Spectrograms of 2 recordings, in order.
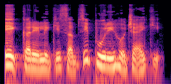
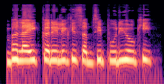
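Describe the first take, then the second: First: Lower, matter-of-fact stinginess on एक करेले; a hint of a stingy old woman; stingy mother-in-law. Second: Higher, sarcastic भला up front; daughter-in-law mocking the mother-in-law's words; mocking echo. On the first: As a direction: settle it like a miser. Mother-in-law decides the portion. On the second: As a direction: scoff at the idea. Daughter-in-law mocks the portion.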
